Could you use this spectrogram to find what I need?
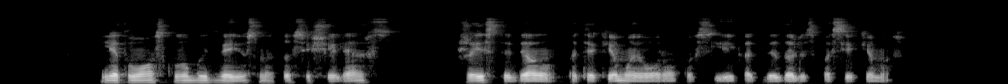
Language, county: Lithuanian, Kaunas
